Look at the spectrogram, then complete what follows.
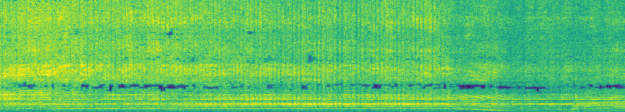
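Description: A sport motorcycle's engine is held at high revs during a smoky burnout. About four and a half seconds in, the revs fall away sharply for about a second, then climb again near the end.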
